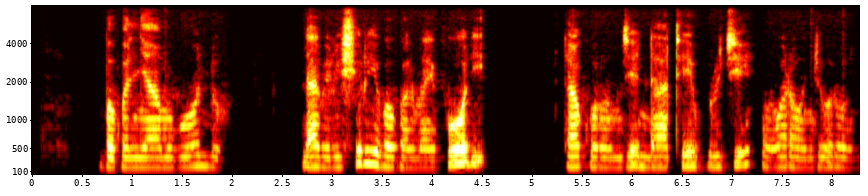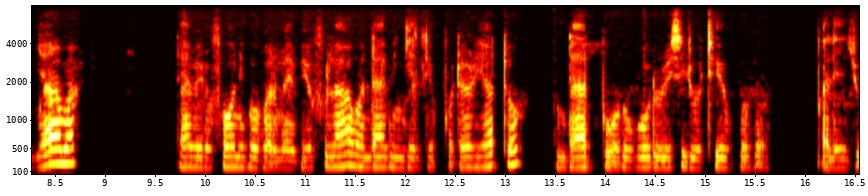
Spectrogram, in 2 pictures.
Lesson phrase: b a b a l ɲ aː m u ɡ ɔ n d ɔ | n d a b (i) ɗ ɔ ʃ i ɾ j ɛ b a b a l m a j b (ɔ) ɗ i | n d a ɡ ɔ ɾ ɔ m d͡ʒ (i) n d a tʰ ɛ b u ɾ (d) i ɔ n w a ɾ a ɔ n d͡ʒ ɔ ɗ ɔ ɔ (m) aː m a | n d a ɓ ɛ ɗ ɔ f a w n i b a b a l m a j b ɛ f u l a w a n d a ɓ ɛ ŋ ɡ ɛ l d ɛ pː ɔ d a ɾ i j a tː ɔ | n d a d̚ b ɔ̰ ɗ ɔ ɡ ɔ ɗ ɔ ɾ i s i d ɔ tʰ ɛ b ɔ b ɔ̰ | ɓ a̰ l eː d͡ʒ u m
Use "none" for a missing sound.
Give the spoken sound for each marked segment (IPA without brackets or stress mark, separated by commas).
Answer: ɛ, o, ɛ, d͡ʒ, ɲ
